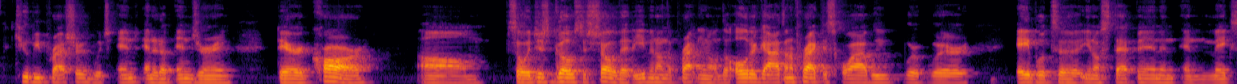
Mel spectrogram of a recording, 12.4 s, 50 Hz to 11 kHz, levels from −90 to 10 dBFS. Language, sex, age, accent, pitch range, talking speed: English, male, 30-49, American, 100-115 Hz, 205 wpm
